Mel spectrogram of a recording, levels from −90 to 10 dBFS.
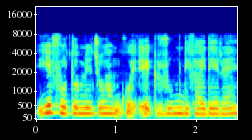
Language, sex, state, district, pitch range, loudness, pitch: Hindi, female, Arunachal Pradesh, Longding, 205-215 Hz, -16 LUFS, 210 Hz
